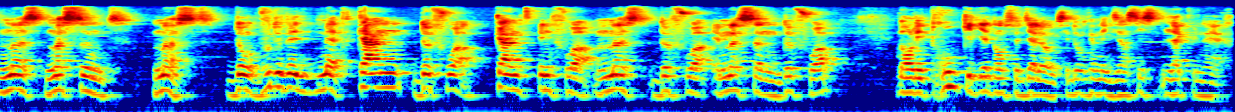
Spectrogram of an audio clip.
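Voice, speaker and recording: A man's voice: mid-range voice, fairly bright tone, roomy sound, muffled recording. A man teaching an English lesson to pupils at home, explaining patiently, repeating himself and restarting his phrases. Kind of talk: recorded remote lesson.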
